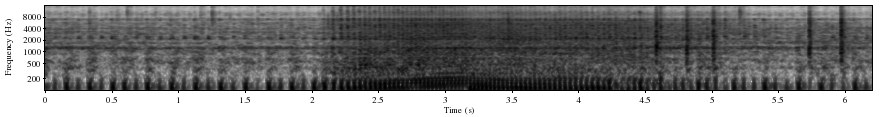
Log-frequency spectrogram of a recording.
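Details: Yamaha Mio 125 automatic scooter that was rough, smoky and burning oil even after a new block and piston, after top-end repair: even idle thump, clean rise and fall of revs, settling back to a steady idle; runs healthy.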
